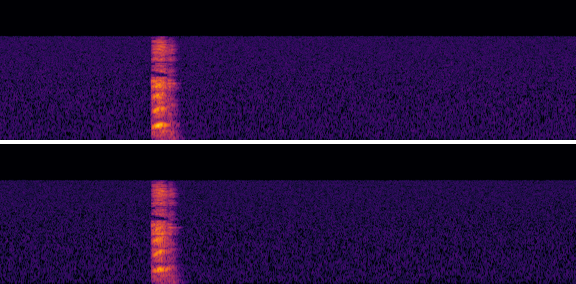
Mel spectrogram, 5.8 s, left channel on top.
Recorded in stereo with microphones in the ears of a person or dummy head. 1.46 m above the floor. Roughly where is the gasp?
Centre.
